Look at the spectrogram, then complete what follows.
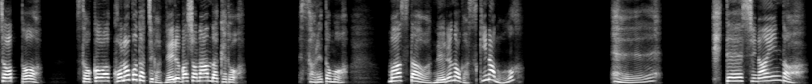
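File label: dialogue, Japanese; Px4Storm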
